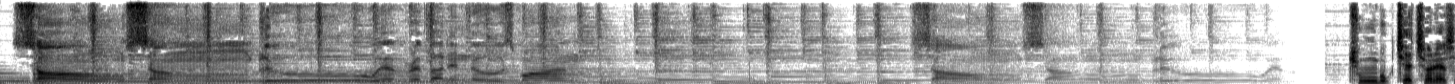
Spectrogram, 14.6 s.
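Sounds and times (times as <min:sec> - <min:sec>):
pop song played on air: 0:00.1 - 0:06.9, 0:08.9 - 0:12.8
speech: 0:13.5 - 0:14.5.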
